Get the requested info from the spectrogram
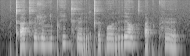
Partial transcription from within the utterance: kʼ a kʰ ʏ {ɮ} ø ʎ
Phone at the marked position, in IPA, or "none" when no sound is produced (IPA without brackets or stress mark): ɮ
